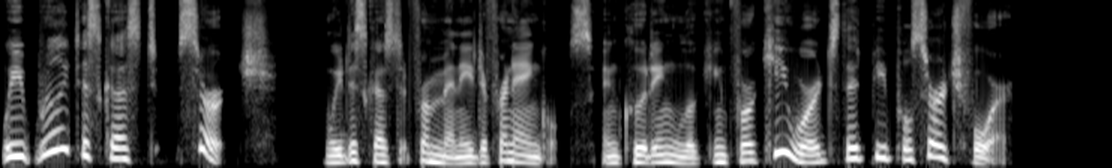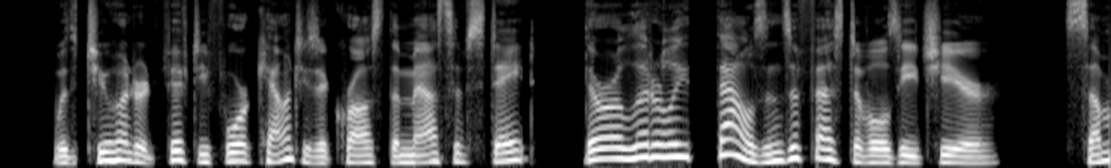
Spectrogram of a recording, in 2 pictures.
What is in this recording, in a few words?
Elearning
